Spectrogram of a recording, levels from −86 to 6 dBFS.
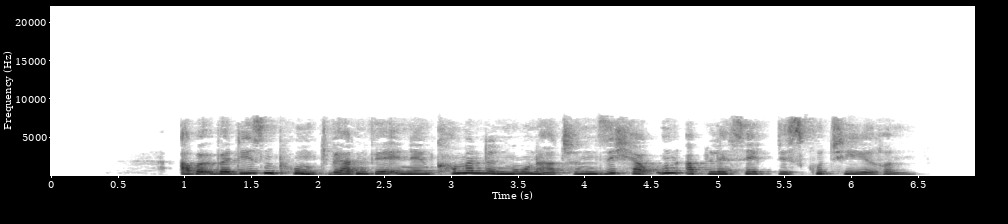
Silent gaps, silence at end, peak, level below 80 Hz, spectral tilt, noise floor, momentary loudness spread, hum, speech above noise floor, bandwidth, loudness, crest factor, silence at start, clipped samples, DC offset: none; 0.45 s; -2 dBFS; -60 dBFS; -6.5 dB/octave; -55 dBFS; 10 LU; none; 39 dB; 7.8 kHz; -17 LUFS; 14 dB; 0.95 s; under 0.1%; under 0.1%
